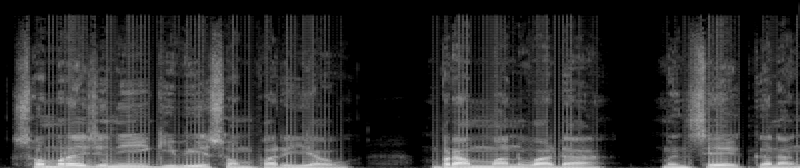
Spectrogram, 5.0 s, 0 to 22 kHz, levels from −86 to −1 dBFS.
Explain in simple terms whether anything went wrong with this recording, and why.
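Something went wrong: a block size mismatch (padded). One stage hands over shorter chunks than the next expects, which fits 1024-sample blocks, and fills each gap with silence. Throughout, the speech carries a 38.3 Hz buzz and runs slower, at 0.889 speed, with its timbre unchanged.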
